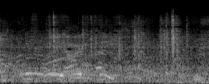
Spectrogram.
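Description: Indistinct talking of several people near the stage microphones, with a few short clicks of handling.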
